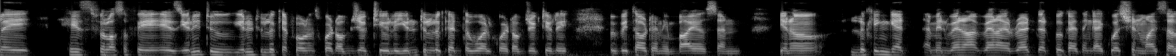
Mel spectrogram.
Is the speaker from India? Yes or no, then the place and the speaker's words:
yes; India; I grew up in India, we read a lot of abstract philosophy in Hinduism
